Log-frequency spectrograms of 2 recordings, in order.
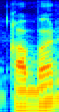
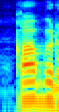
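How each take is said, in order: First: कब्र said as kabar, with an extra vowel between b and r; wrong pronunciation. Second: One clipped syllable, qabr; correct pronunciation. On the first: Urdu teacher shows the common mistake, saying kabar. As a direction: drag it out as ka-bar, two full syllables. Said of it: "कब्र नहीं होता है". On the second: Teacher gives the correct form, saying qabr. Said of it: "कब्र होता है". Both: Shown as a demonstration.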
